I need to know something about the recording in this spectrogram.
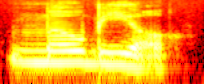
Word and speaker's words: Mobile: If you listen to my pronunciation, you can hear that soft eel sound that I'm making at the end of the word. It is not aisle, instead it's eel.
